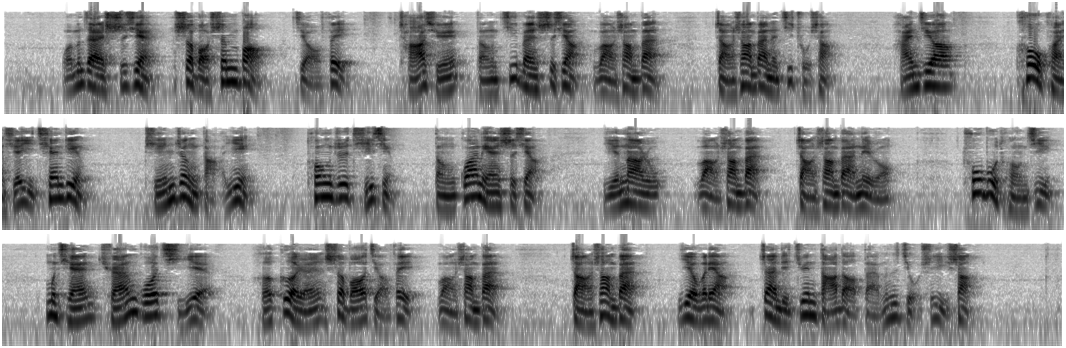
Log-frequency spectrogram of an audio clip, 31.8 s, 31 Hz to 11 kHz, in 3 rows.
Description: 7月26日，国家税务总局召开新闻发布会，就税收大数据反映经济发展情况、税务部门学党史办实事扎实推进办税缴费便利化、打击涉税违法犯罪等内容进行发布并回答记者提问。会上，国家税务总局社会保险费司（非税收入司）副司长王发运介绍了目前社保缴费“网上办”“掌上办”的进展以及税务部门为推动社保缴费便利化所采取的措施。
